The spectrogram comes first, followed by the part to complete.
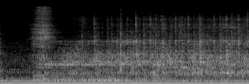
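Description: A close, scratchy rubbing noise with many small clicks, starting about a third of a second in, like something being handled near the microphone. A steady low electrical hum runs underneath.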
